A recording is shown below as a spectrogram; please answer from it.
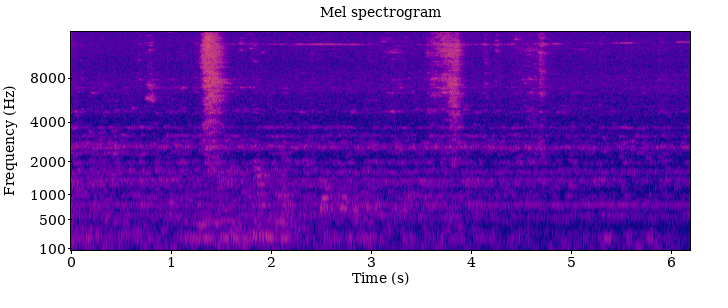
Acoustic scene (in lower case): bus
